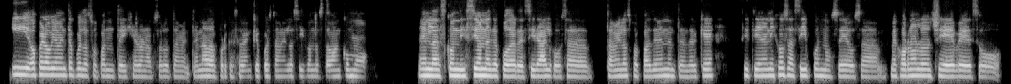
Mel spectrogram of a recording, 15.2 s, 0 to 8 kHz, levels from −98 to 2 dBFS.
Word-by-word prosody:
Y, 225 -1 +4
o 210 0 +3
pero, 220 0 +4
obviamente, 215 0 +1
pues, 210 0 -2
los 195 -2 -5
papás 190 +1 -6
no 185 -1 -8
te 180 - -6
dijeron 180 +1 -6
absolutamente 175 0 -9
nada, 185 -1 +1
porque 180 +1 -8
saben 180 +1 -8
que, 185 - -3
pues, 185 0 -5
también 180 0 -11
los 185 -1 -8
hijos 185 0 -9
no 185 - -9
estaban 185 +2 -5
como 190 -3 -5 0.7
en 205 0 +6
las 195 -1 +5
condiciones 200 0 +6
de 190 -1 +3
poder 185 0 +3
decir 190 +3 0
algo. 185 -1 +2
O - - -4
sea, 175 -1 -3 0.3
también 190 0 -2
los 195 +1 -2
papás 185 -2 -3
deben 195 +2 -1
de 200 - 0
entender 180 -2 -6
que 200 +1 -1 0.4
si 205 -2 -3
tienen 200 0 +1
hijos 215 +2 0
así, 200 0 +1
pues, 200 +1 -3
no 190 -2 -3
sé, 185 +1 -2
o 175 - -2
sea, 175 -1 -8 0.2
mejor 195 0 0
no 200 0 +3
los 195 -3 +1
lleves 180 -2 +3
o 165 -3 -5
185 Hz, 205 wpm, -20 LUFS, 180-200 Hz, 0.7 s, en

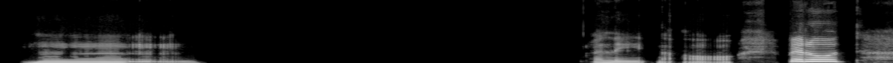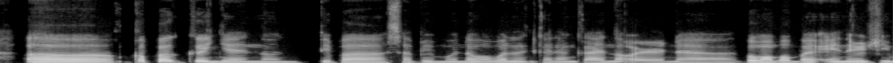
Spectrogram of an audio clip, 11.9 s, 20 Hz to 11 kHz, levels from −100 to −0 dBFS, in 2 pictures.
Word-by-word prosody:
Hmm, 185 +3 -7
mm. 210 - -5 2.6
Ah, 190 - -8
late 160 -1 -7
na, - - -10
oo. - - -10 0.4
Pero, 325 +2 +8 0.6
ah, 205 -2 +6
kapag 245 +1 +2
ganyan 175 -7 0
non 155 -1 -4 0.2
'di - - -6
ba 160 -2 0
sabi 160 0 -7
mo 165 0 -5
nawawalan 155 -2 -3
ka 160 -1 -10
ng 155 0 -5
gana 160 0 -3
or 150 0 -3
na 150 -1 -5
bumababa 175 -2 +2
energy 155 -2 -2
165 Hz, 115 wpm, -24 LUFS, 155-205 Hz, 2.6 s, Pero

